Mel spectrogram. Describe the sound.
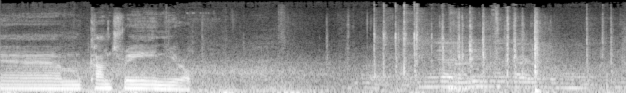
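Rapid clicking of three hackers typing on computer keyboards in a small room, an irregular patter of crisp keystrokes, following a brief stretch of someone talking at the start.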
